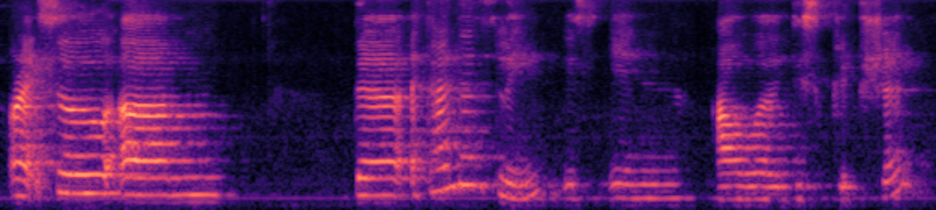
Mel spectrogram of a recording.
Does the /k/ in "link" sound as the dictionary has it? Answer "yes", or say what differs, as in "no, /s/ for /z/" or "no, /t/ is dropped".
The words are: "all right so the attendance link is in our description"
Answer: no, /k/ is dropped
